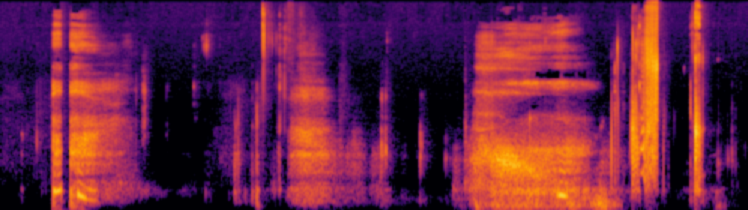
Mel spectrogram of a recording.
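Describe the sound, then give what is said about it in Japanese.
Close, breathy exhales and soft sighs directly into the microphone, interspersed with brief wet mouth clicks and licking sounds, intimate and quiet with gaps of silence between. “吐息、舐め、吐息、 吐息。”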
